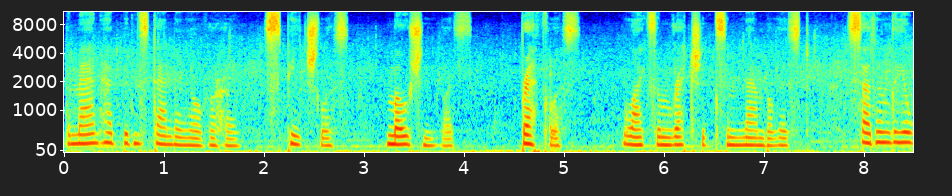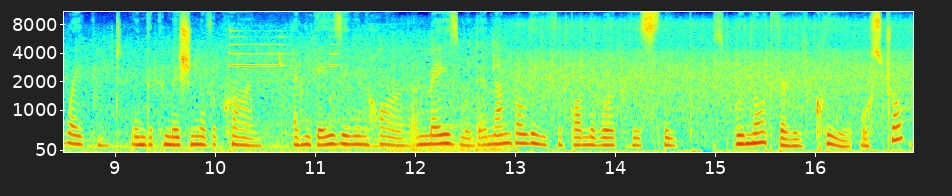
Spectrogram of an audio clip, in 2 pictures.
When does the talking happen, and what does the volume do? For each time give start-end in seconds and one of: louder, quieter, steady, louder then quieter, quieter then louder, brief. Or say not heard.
0.0-16.9 steady.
